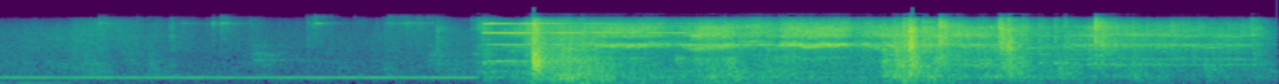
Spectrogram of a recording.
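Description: Fujitec traction elevator at a landing: a steady low hum, then about two and a half seconds in the car doors slide open with a sudden louder rush of noise carrying thin high tones and a couple of sharp knocks.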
